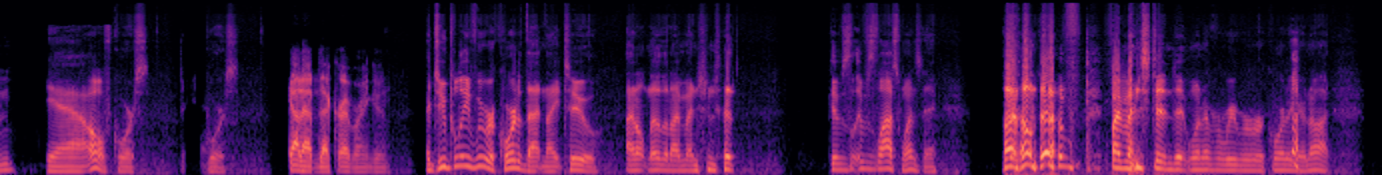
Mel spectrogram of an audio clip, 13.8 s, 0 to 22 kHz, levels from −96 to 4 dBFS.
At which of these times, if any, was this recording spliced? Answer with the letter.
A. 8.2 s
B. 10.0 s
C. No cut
B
